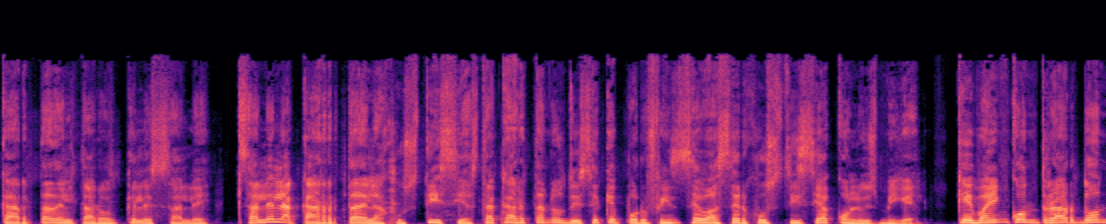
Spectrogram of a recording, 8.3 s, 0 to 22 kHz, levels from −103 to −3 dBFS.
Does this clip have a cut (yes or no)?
yes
